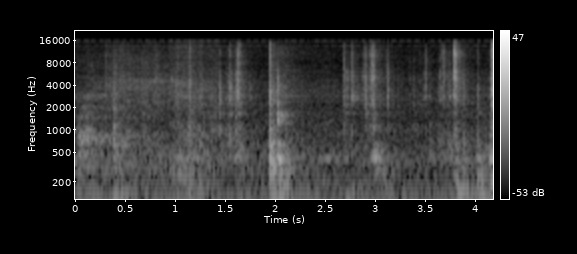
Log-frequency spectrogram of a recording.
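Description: Irregular small clicks and taps of hand work inside an electrical control panel. A wire is being pushed into place and a screwdriver is working a terminal screw on a contactor, with sharper clicks about two seconds in, about three seconds in and near the end.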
